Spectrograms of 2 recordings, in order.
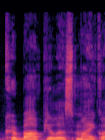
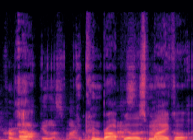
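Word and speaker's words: Krombopulos Michael: And so Kerbopulus Michael, I know I'm saying his name wrong. No, that's correct. Kerbopulus Michael is there to murk him, and that's his mark.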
